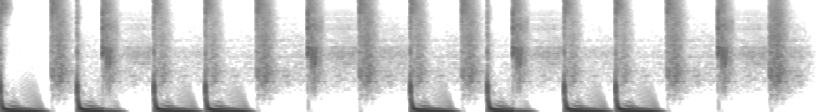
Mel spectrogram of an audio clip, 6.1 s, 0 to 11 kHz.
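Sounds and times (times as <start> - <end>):
drum kit groove: 0.0 - 6.1.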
